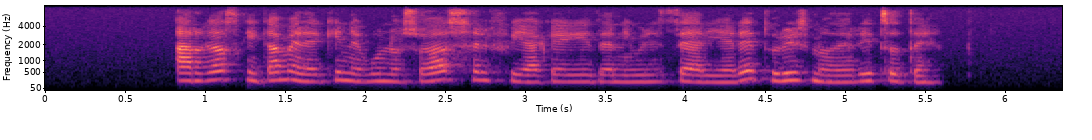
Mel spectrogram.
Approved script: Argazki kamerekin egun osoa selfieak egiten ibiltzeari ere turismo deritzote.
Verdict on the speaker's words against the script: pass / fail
pass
